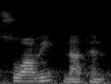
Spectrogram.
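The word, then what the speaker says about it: Swaminathan: ছেলে সম্পর্কে কলড স্বামীনাথন প্রোনাউন্সিয়েশনটা হবে স্বামীনাথন স্বামীনাথন নয় কিন্তু ঠিক আছে স্বামীনাথন তাহলে এই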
